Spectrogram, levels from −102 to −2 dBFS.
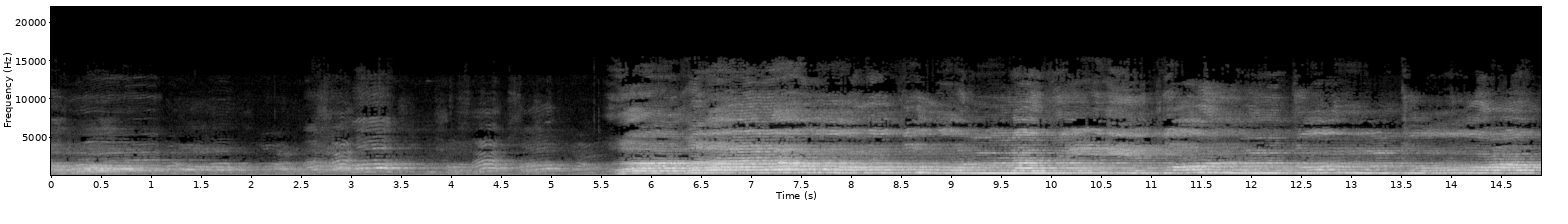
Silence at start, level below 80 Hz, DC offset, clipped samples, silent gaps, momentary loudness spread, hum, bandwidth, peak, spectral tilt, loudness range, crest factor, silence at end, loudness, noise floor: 0 s; -52 dBFS; under 0.1%; under 0.1%; none; 20 LU; none; 12 kHz; -6 dBFS; -3 dB/octave; 15 LU; 18 dB; 0 s; -23 LUFS; -44 dBFS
